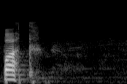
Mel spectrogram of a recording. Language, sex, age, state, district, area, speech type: Kashmiri, female, 30-45, Jammu and Kashmir, Budgam, rural, read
